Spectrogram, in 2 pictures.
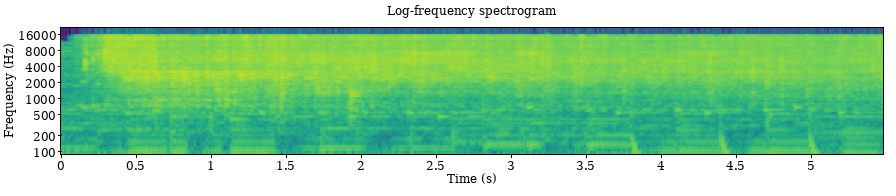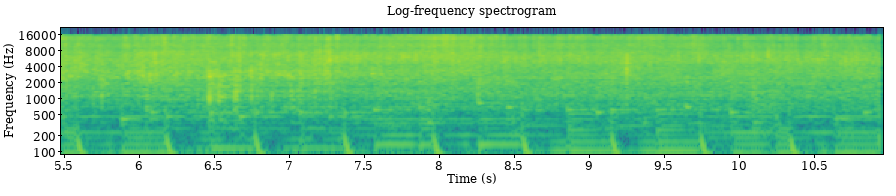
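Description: Diced raw potatoes dropped into hot oil in a kadhai, sizzling hard at once, then frying steadily while a spatula stirs them.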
